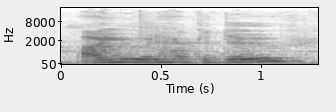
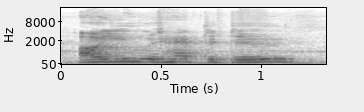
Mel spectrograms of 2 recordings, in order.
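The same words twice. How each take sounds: The two takes are said the same way.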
